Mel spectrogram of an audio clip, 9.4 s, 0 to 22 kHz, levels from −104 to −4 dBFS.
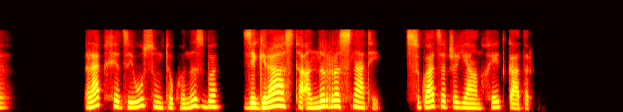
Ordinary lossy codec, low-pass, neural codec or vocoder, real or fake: MP3, 64 kbps; 7.2 kHz; codec, 16 kHz, about 1 kbps, DyCAST, with the encoder's durations; fake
